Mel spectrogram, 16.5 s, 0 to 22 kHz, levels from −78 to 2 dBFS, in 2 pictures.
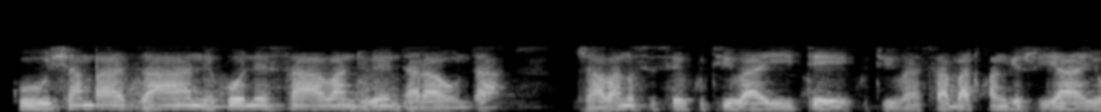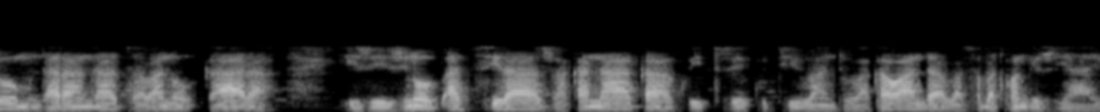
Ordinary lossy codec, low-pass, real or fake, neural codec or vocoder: AAC, 16 kbps; 7.2 kHz; real; none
